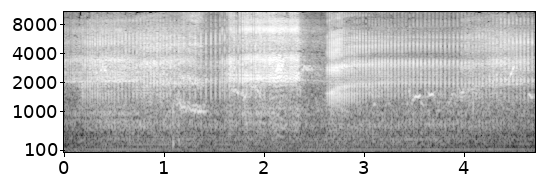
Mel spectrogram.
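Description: A gang-gang cockatoo, a small gray parrot with a bright red crest from the alpine forests of southeast Australia, gives harsh, creaky, grating calls like a rusty gate, a raspy rattling squawk with a brief break partway, then resuming in a steady pulsing creak.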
